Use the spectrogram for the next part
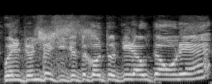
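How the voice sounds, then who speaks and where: A man's voice: very high voice, quick pace, sharp tone. A man telling a joke among friends in a rambling, repetitive way.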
